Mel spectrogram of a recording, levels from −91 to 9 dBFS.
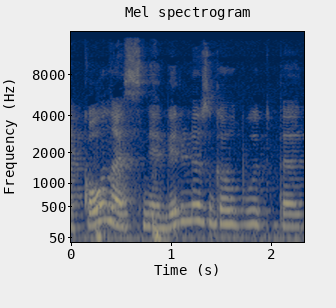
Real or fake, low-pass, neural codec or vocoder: fake; 14.4 kHz; vocoder, 44.1 kHz, 128 mel bands every 512 samples, BigVGAN v2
